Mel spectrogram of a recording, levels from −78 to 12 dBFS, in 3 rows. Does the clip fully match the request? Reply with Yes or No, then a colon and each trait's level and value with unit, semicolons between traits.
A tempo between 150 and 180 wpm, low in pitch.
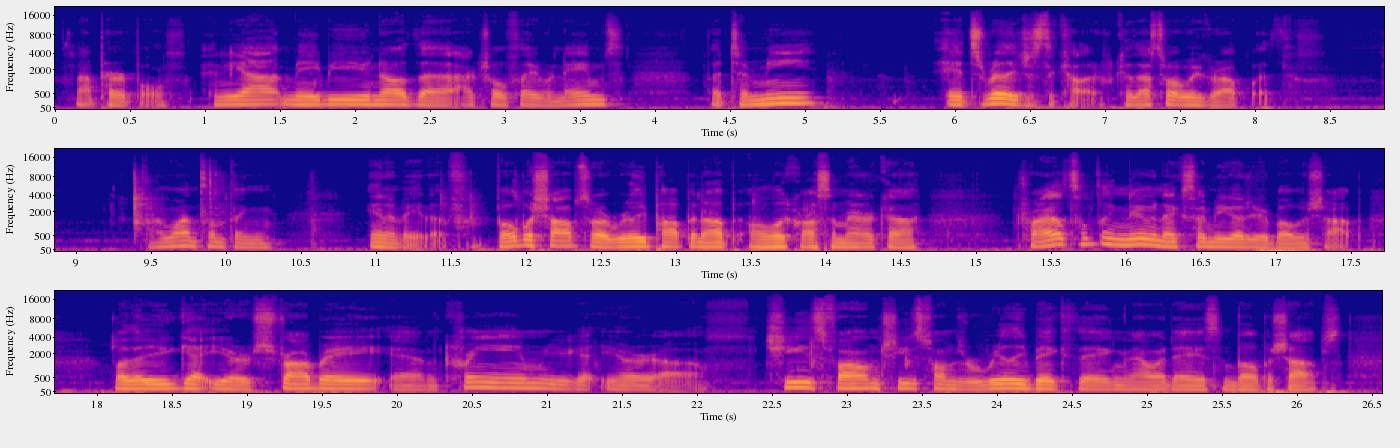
Yes: average, 165 wpm; low, 125 Hz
